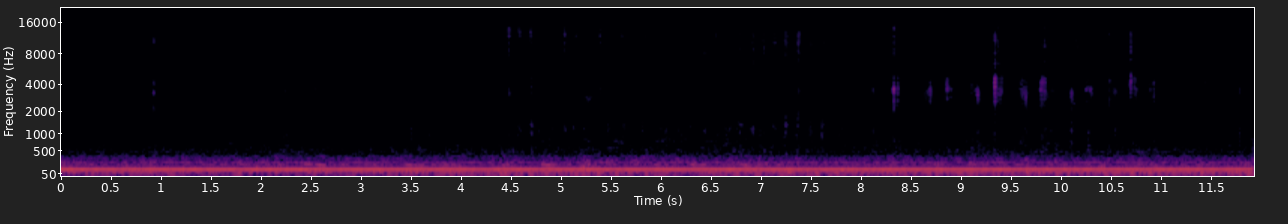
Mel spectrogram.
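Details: Happy pet rat Remy bruxing with eye boggling; faint, rapid clicking and grinding of the teeth over a steady low hum: contented teeth grinding.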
